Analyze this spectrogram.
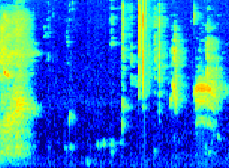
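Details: Angry crow tearing a leaf, giving a harsh, broad caw at the start and another short, rasping caw near the end, with quieter scattered clicks and faint notes in between.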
